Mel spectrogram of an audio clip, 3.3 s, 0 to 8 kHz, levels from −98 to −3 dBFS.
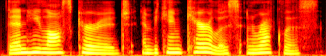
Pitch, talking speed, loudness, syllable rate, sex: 185 Hz, 165 wpm, -17 LUFS, 5.5 syllables/s, female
